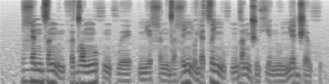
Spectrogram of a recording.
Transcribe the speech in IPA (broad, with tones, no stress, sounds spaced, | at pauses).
ɮ ɛ˥ n d͡z ɐ˥ ŋ u˩ n h ə˥ d ɔ˥ ŋʷ ə˥ xʷ ə˩ ŋ xʷ e˩ | ɲ e˩ ɬ ə˩ ŋ d ɐ˩ ɮ ə˥ ɲ o˩ j ɛ˥ t͡s ɐ˥ ɲ u˩ xʷ ŋ ɡ ɐ˥ n d͡ʒ o˩ ç e˩ n u˩ ɲ ɛ˥ d͡ʒ ɛ˩ xʷ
